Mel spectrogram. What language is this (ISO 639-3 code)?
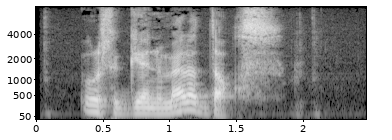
kab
